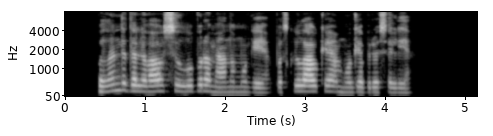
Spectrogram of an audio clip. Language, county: Lithuanian, Kaunas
